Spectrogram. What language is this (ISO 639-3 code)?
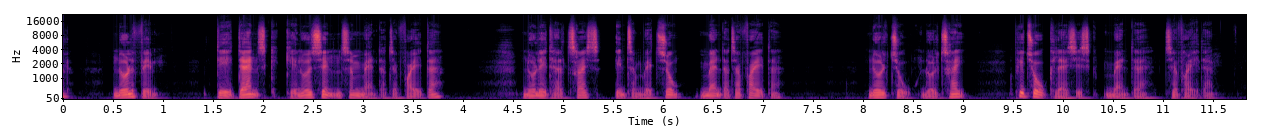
dan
